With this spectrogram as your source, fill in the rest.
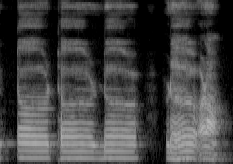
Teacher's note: ये जो वर्ण है ये मूर्धा से बोले जाते हैं। · ये जो पांचों हैं ये आपके मूर्धा से बोले जाते हैं। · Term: ट वर्ग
